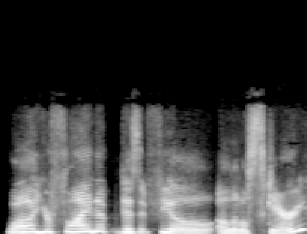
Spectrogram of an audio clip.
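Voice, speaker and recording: A woman's voice: high voice, fairly even intonation, fairly quick, dry recording. Frank woman host, very dry close sound. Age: middle-aged. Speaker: podcast host. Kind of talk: casual, informal interview chat.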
